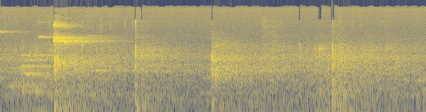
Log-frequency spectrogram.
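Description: Futsal ball struck and bouncing on a hard sports-hall floor: four sharp thuds about a second apart, each ringing on in the hall's echo, with a few short squeaks near the start.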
